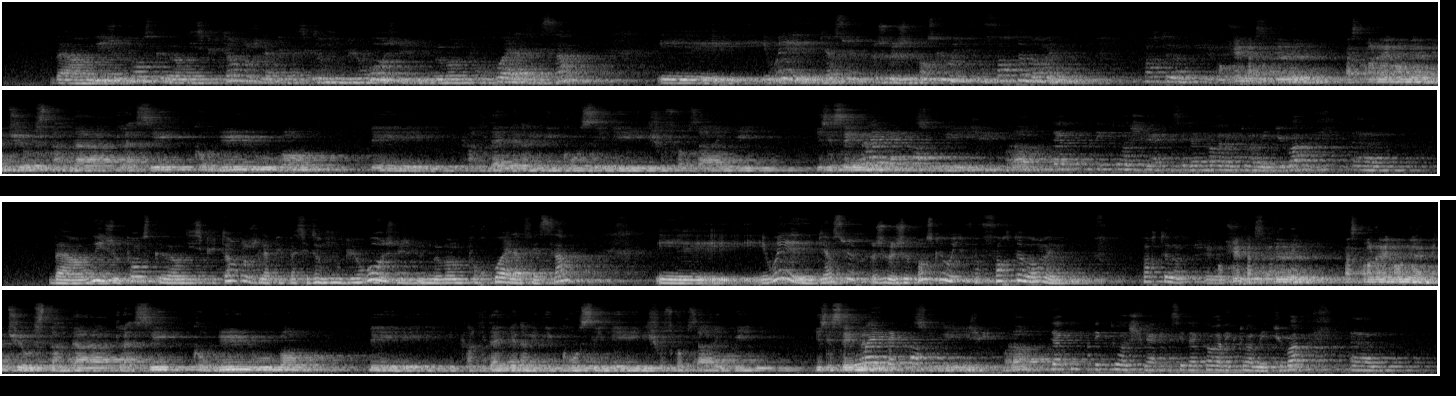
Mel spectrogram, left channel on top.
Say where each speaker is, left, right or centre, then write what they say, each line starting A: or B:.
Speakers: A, on the right; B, on the right.
A: ben oui, je pense qu'en discutant, je la fais passer <laughs> dans mon bureau, je, je lui demande pourquoi elle a fait ça. Et, et ouais, bien sûr, je, je pense que oui, fo- fortement même, fortement. Je,
B: OK,
A: je suis
B: parce
A: une personne
B: que
A: avec...
B: parce qu'on est on est habitué aux standards classiques connus où bon les, les, les, les candidats ils viennent avec des gros CV, des choses comme ça et puis ils essayent
A: Ouais,
B: même d'impressionner,
A: d'accord, je suis
B: voilà.
A: d'accord avec toi, je suis assez d'accord avec toi, mais tu vois... euh,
